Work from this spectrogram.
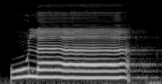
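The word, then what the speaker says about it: أولى: Ula, o-nya bukan pemanjang, bukan waw mad, walaupun hamzahnya dhammah, bukan mad badal, jadi jangan dipanjangkan. Ula, ada mad wajib muttasil,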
